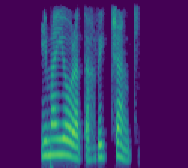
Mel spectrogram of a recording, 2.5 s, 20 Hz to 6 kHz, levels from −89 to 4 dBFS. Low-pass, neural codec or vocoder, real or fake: 5.4 kHz; none; real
